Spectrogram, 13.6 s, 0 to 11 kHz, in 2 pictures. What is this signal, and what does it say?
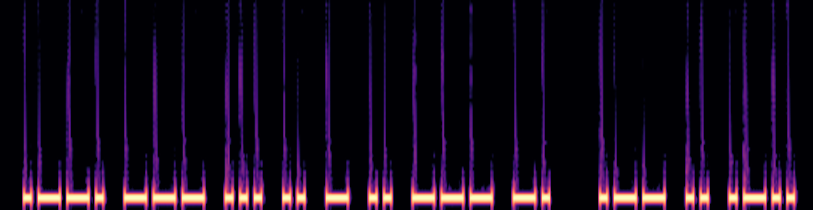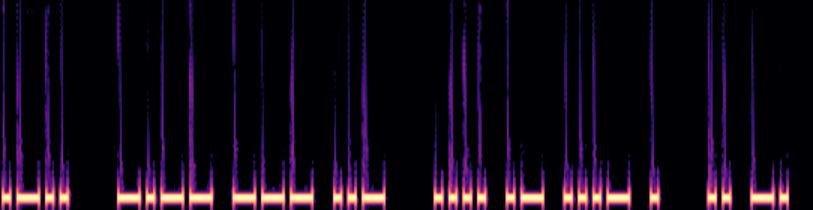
Morse code, heard as a keyed tone, about 20 wpm, 700 Hz. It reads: POSITION WILL YOU HAVE IN
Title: Sentences from Top 1000 Words - Review Part 3 - 20wpm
